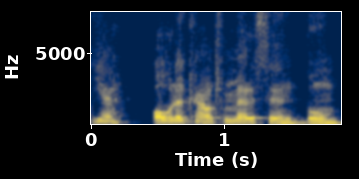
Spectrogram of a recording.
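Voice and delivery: breezy, offhand voice. Retelling how a nurse gave a positive test result: imitating a casual nurse. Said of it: "how, like, casual she was".

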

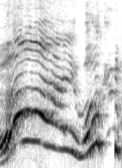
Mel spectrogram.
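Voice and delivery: very high, jittery, nervous voice, "hi" drawn out. Imitating own podcast intro greeting: imitating own nervous greeting. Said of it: "'Cause I get so nervous".

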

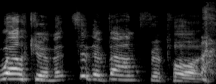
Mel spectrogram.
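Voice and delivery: mock condescending presenter voice. Showing how the podcast opening should sound: put-on condescending presenter voice.

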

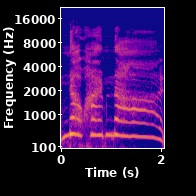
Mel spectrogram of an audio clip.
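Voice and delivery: mock very high shriek with long drawn-out not. Retelling her screamed reply: imitating her screaming. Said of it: "And she'll scream".

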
